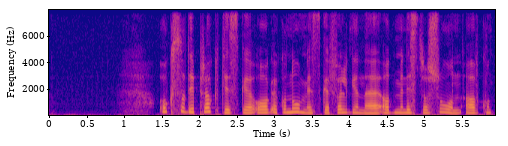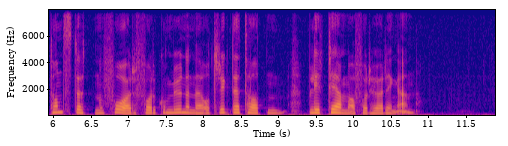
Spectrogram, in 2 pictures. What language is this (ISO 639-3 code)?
nor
